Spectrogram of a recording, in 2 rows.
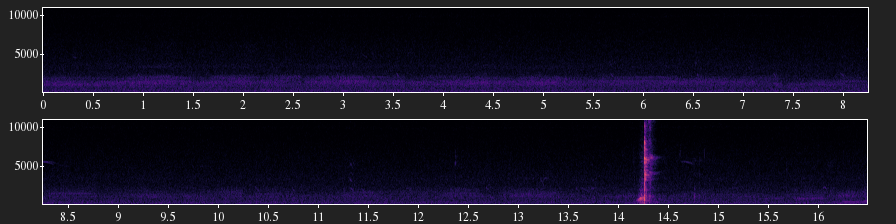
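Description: Golf driver striking a ball off the tee: a single sharp crack about 14 seconds in, far louder than the faint background before it.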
